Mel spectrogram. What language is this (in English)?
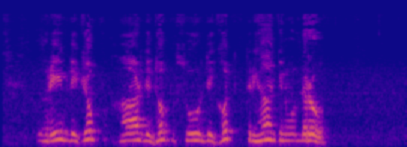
Saraiki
